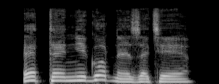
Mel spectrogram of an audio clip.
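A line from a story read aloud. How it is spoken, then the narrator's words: Displeased woman grumbling. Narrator (Russian): недовольно проворчала третья женщина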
